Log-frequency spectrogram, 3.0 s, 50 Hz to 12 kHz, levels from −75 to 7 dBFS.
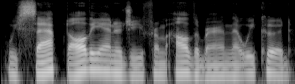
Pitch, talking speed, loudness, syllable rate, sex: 100 Hz, 205 wpm, -19 LUFS, 5.8 syllables/s, male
